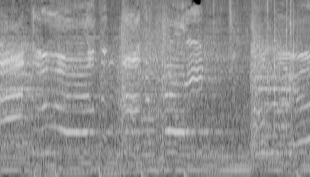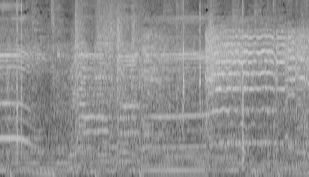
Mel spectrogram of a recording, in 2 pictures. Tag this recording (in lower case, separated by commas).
music, skateboard, grunge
